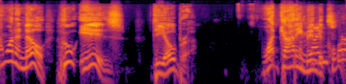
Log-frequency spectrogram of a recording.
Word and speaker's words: Deobra: It's Diobra is how they pronounce it on the news. Okay, Diobra.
